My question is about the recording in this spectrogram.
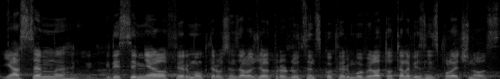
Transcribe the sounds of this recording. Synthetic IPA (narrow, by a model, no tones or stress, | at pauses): jaːsɛm | ɡdɪsɪmɲɛlfɪɾmuk̚t̪ɛɾowsɛmzalo̞ʒɪlpɾo̞dut͡sɛnt̪skowfɪɾmubɪlat̪o̞t̪ɛlɛvɪzɲiːspo̞lɛt͡ʃnost̪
